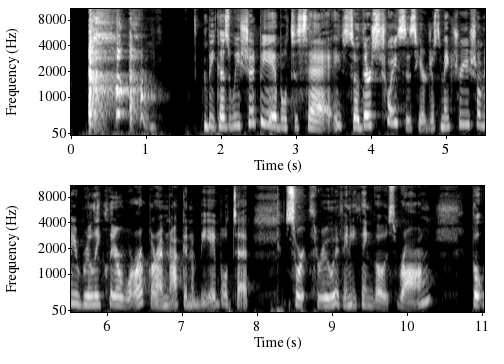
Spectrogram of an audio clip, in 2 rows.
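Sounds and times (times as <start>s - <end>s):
person coughing: 0.2s - 1.3s.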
